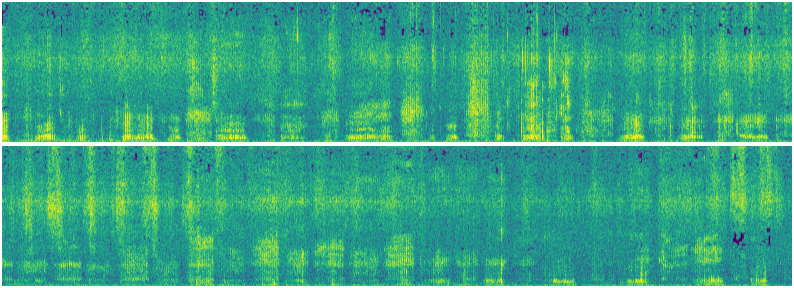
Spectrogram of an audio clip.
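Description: A pet lynx-type wild cat calling in a long run of short sounds, about one or two a second, some close together and others spaced out.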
